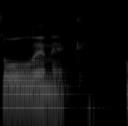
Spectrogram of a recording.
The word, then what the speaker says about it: Olenek: Close. You got the accent on the wrong syllable. It's Olenek.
